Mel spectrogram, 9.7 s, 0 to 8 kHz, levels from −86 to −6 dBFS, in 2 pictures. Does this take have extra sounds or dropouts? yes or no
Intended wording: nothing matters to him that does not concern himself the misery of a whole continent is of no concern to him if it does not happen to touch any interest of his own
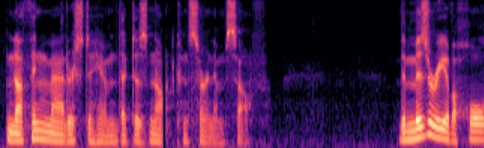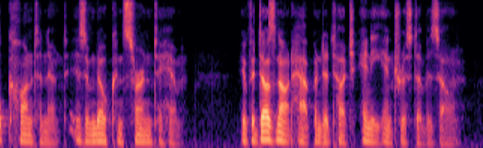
yes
